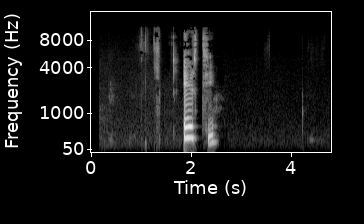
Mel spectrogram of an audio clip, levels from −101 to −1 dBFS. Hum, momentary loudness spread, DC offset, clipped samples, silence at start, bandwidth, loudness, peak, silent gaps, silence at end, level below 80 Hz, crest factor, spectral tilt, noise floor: none; 26 LU; under 0.1%; under 0.1%; 1.3 s; 10.5 kHz; -20 LUFS; 0 dBFS; none; 2.35 s; -76 dBFS; 26 dB; -3.5 dB/octave; -80 dBFS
